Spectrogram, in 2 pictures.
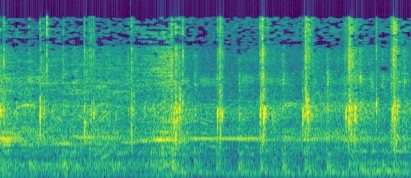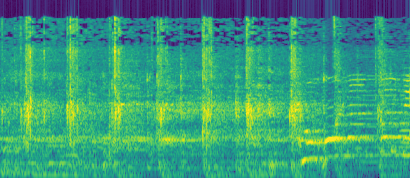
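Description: A group of people clapping in a steady rhythm, about three claps a second, along with music and voices. Near the end a voice comes in with long sliding notes.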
